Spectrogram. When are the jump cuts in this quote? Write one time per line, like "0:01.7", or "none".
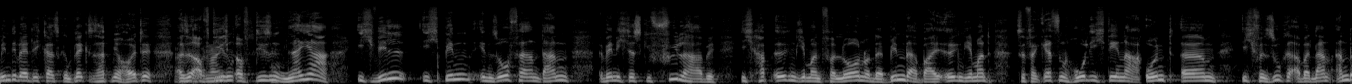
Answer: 0:02.3
0:11.4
